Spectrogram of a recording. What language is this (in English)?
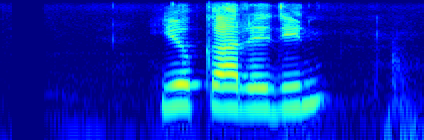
Nepali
